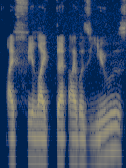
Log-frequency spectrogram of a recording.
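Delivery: ordinary delivery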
